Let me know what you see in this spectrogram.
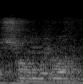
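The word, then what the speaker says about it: שומרון: 읽는 것은 쇼므론이라고 읽어요. 쇼므론. 우리는 그냥 사마리아 이러는데 읽는 발음은 히브리 발음은 쇼므론이에요.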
